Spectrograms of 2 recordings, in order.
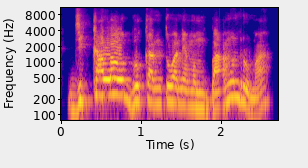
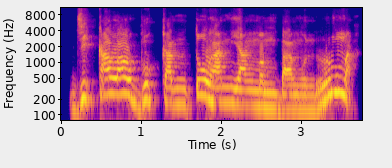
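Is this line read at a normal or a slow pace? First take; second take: normal; slow. First: It is read at a normal pace. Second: It is read slowly and deliberately.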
